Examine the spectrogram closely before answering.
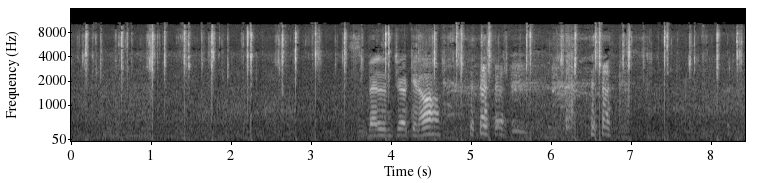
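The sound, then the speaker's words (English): A knife being flicked open and shut over and over, making sharp metallic clicks at an uneven, rapid pace, while a man talks briefly partway through. “We'll push the knife and flick it back again.”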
